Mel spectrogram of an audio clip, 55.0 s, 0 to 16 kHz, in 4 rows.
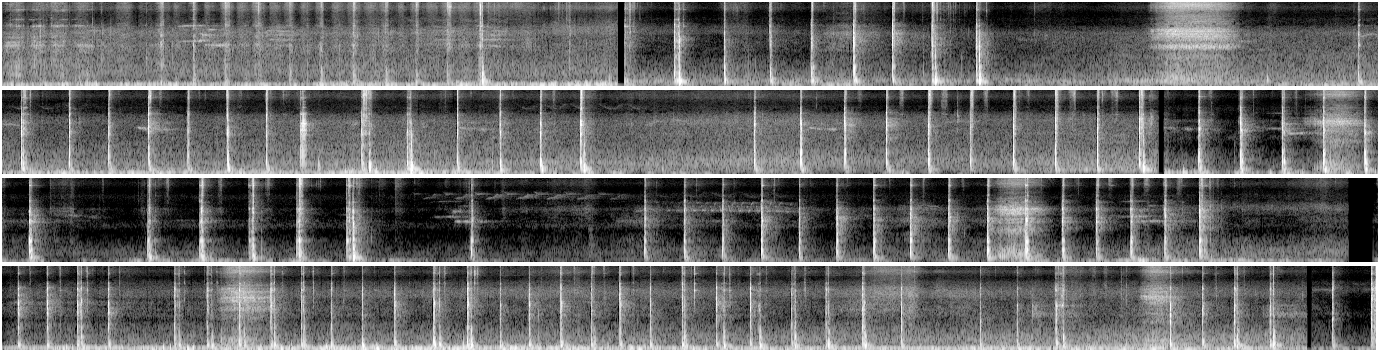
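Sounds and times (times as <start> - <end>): axe chopping into wood: 6.3 - 9.9, 13.5 - 19.7, 41.3 - 55.0.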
